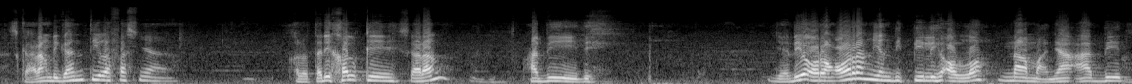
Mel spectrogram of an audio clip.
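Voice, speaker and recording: A man with an Indonesian accent teaching a religious study session, his voice sitting a little higher than most men's. He moves between casual talk, quick asides and recited Arabic verses. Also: a little mellow. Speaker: preacher.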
